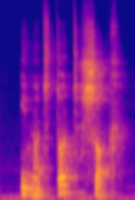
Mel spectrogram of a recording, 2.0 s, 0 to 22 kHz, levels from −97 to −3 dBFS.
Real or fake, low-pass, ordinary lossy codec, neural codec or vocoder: fake; none; none; codec, 44.1 kHz, 7.8 kbps, DAC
